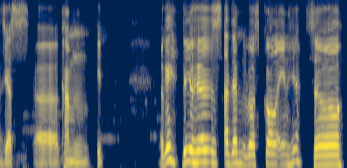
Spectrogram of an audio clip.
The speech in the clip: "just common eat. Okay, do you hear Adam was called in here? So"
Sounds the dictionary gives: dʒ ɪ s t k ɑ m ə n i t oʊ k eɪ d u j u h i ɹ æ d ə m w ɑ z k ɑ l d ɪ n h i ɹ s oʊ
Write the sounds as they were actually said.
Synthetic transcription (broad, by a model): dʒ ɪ s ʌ k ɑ m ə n i t oʊ k eɪ d u j u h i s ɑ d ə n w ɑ s k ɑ l ɪ n h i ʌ s oʊ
